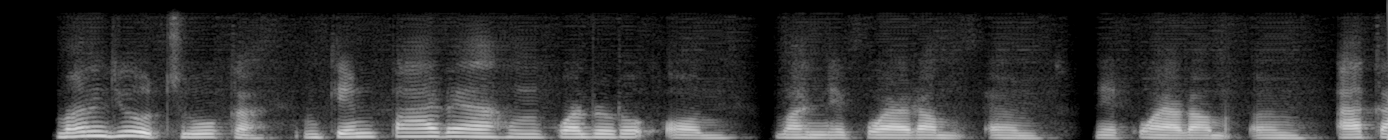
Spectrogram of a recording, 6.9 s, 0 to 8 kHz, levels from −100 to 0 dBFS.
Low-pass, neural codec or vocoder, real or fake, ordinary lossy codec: 7.2 kHz; codec, 16 kHz, 0.7 kbps, FocalCodec; fake; none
